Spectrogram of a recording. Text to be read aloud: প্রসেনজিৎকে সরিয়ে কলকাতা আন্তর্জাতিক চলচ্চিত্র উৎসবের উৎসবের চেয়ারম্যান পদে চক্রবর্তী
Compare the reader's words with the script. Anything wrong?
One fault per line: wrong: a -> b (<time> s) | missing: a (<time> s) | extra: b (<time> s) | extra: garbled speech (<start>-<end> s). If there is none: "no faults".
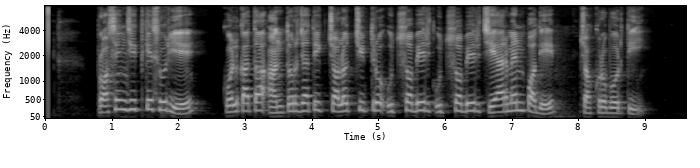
no faults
